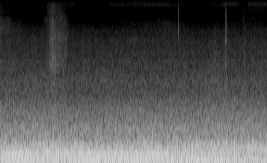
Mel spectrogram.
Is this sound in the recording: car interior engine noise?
yes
